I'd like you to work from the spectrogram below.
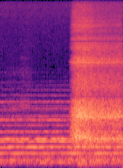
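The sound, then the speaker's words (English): A deep inhale through the nose, an airy rushing breath that begins about halfway through and lasts to the end, over a steady sustained musical tone. “So inhale.”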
